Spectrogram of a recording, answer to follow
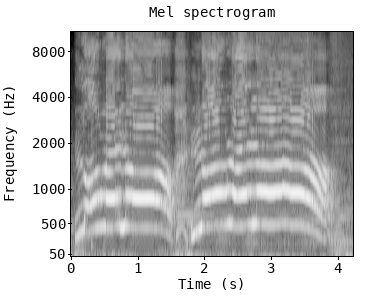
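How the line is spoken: All-out shout. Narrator (Chinese): 使出全身的力气，喊起来

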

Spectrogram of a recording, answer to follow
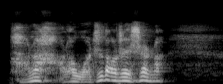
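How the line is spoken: Hasty interruption. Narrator (Chinese): 窦太主急忙打断

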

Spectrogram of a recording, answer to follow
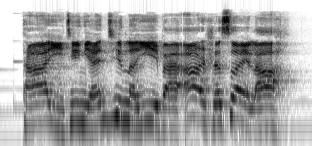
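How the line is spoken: Calling out. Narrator (Chinese): 温克先生叫道

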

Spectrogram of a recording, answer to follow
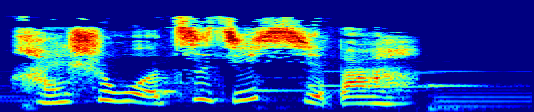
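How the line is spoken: Breathless. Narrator (Chinese): 布迪喘了口气

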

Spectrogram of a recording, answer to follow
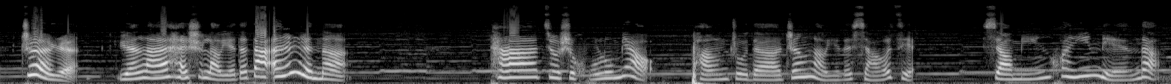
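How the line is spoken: Cold sneer. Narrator (Chinese): 门子冷笑道

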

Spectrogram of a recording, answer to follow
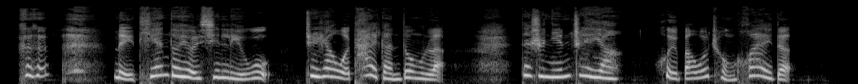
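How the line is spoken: Smiling. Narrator (Chinese): 公主微笑着说

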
